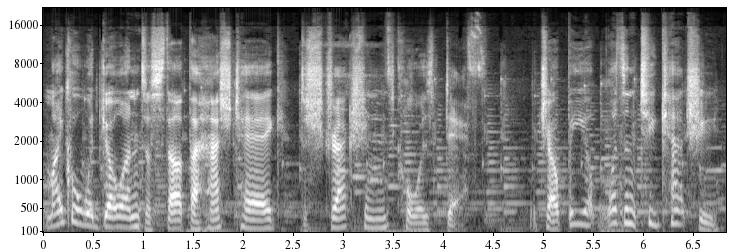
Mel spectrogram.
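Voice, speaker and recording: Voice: mid-range voice, animated, slow pace, music in the background. A young person narrating a scripted story in a mock-serious way. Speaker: video creator narrating own short film.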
